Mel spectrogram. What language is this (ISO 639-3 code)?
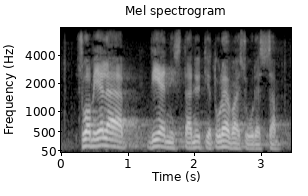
fin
